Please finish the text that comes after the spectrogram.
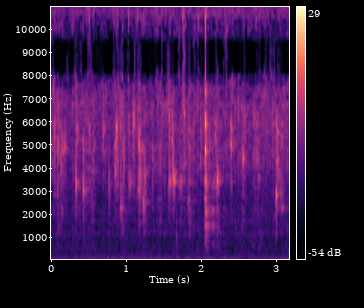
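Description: Coconut shrimp egg rolls fry in hot oil with a soft, steady crackling sizzle and scattered small pops, one sharper pop partway through, quiet and close with no talking.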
